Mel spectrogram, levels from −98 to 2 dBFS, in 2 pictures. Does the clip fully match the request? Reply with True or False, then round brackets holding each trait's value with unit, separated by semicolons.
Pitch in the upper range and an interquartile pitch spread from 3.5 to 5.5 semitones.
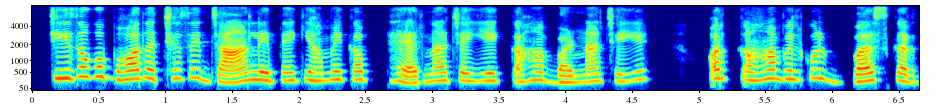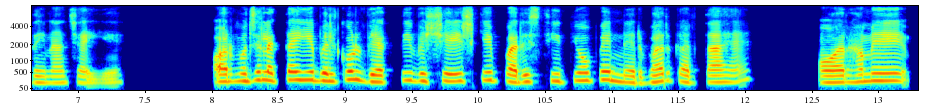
True (230 Hz; 4.3 semitones)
